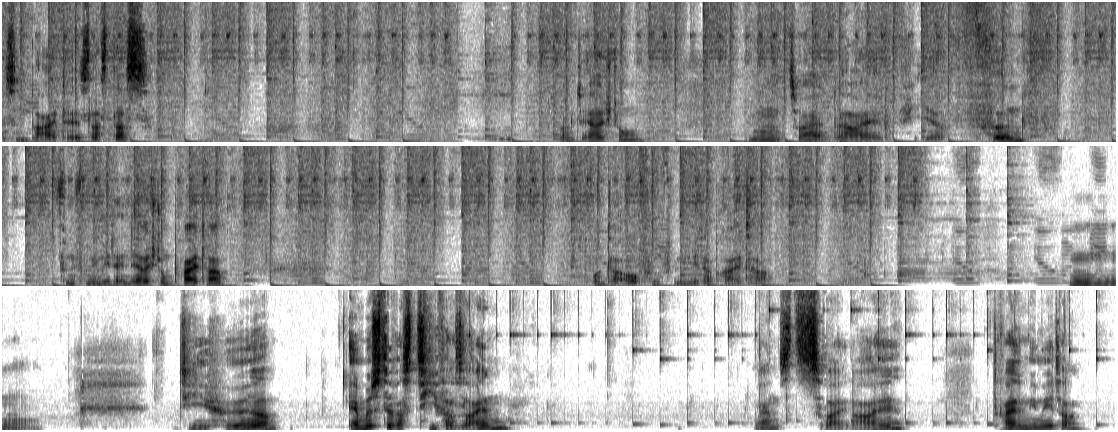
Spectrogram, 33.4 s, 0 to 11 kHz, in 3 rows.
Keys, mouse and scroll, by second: 1.5 click, 1.9 click, 3.3 click, 5.5-10.2 drag, 12.6 right click, 14.5-16.8 drag, 20.0 middle click, 23.7-26.4 right drag, 28.2-33.3 drag.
